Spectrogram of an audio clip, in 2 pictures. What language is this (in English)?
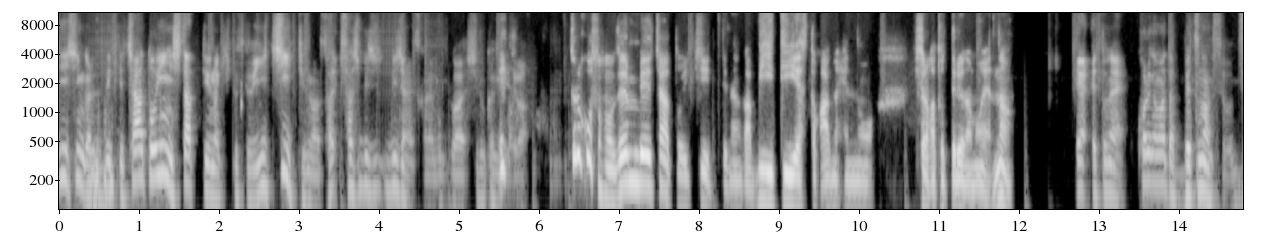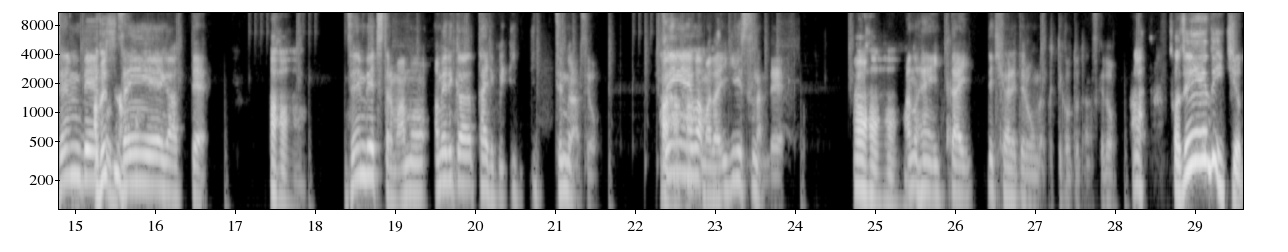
Japanese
